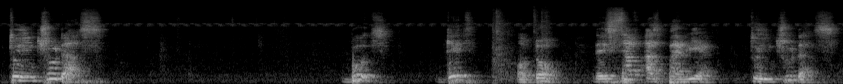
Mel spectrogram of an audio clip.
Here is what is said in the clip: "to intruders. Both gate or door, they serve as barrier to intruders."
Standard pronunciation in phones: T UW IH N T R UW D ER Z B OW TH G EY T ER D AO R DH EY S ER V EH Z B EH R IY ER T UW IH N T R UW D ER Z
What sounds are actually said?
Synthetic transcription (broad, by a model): T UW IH N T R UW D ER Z B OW T G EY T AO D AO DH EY S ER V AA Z B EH R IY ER T UW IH N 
